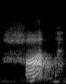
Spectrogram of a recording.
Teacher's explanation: the short o as in hop makes the ah sound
